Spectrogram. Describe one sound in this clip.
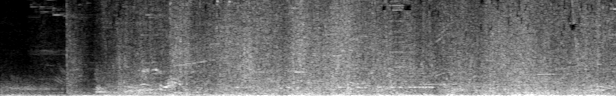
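Game sound effects of spells and attacks crackle and whoosh.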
